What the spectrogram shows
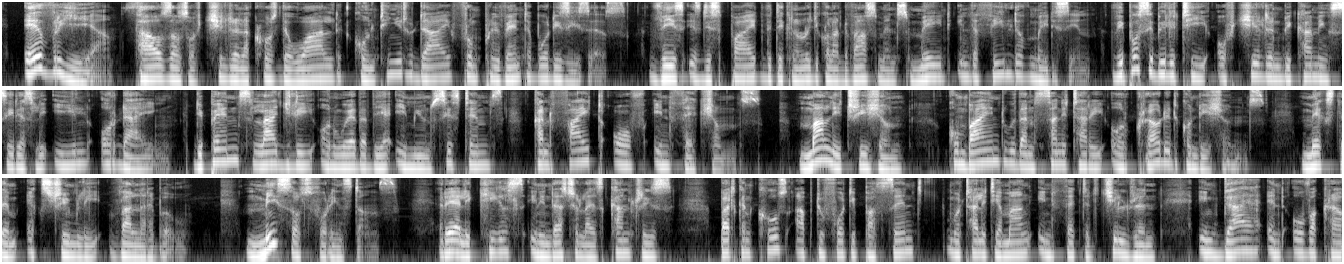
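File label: English Afrikaans Male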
